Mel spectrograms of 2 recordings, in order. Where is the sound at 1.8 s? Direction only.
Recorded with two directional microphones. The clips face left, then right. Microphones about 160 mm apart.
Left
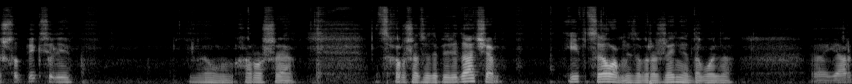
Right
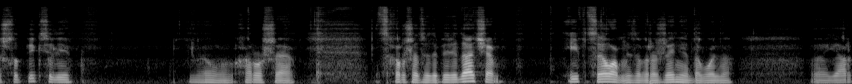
55° right (ahead or behind).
